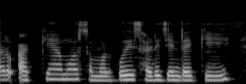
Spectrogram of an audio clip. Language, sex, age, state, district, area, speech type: Odia, female, 18-30, Odisha, Bargarh, urban, spontaneous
